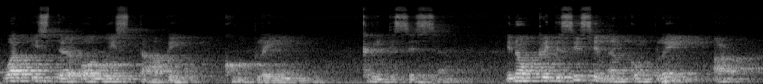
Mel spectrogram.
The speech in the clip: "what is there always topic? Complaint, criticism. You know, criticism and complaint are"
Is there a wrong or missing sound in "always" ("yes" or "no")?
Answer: yes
